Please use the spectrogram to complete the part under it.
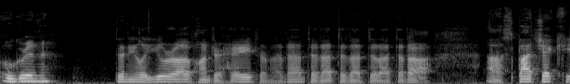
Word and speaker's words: Spacek: He's Space K, you know, like Space X, he's Space K, okay? That's how you pronounce it.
